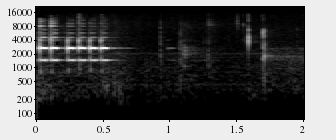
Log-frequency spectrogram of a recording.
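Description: An electronic beeper going off: a rapid run of high, pulsing beeps, about ten a second, lasting about half a second at the start, then stopping. A couple of faint clicks follow near the end.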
